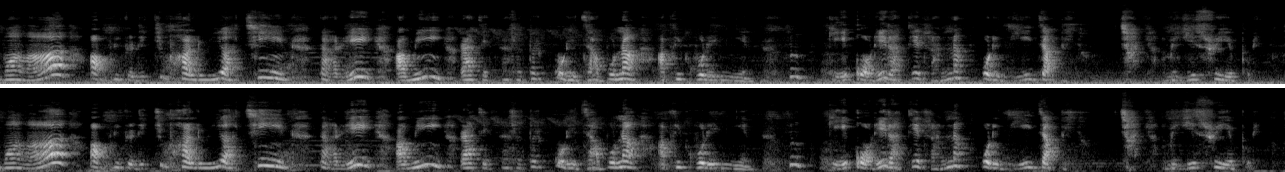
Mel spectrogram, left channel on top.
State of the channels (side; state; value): left; noise; rumble, 12 dB below the sound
